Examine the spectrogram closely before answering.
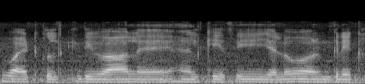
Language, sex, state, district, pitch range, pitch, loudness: Hindi, male, Uttar Pradesh, Lalitpur, 115-125 Hz, 120 Hz, -17 LUFS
